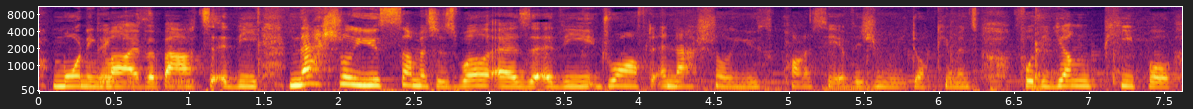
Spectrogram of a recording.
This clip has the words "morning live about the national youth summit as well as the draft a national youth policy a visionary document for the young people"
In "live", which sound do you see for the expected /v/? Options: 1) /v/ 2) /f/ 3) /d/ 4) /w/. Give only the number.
1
